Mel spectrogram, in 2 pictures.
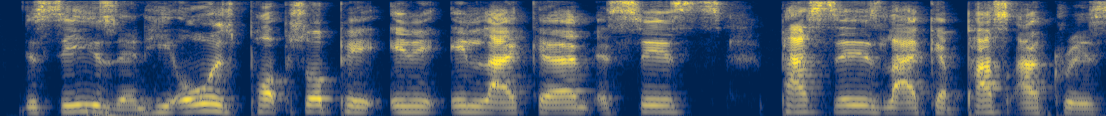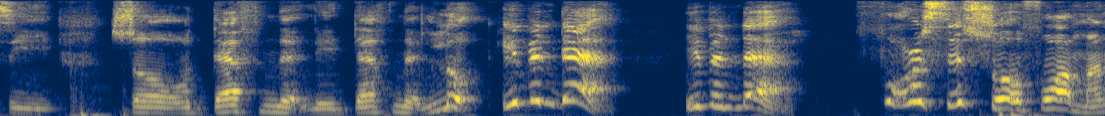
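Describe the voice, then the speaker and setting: A man's voice: on the high side, fairly bright tone. A man with a stammer chatting casually and unscripted as he hosts a football preview, using slang and repeating himself as he thinks aloud. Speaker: football fan host previewing fixtures.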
